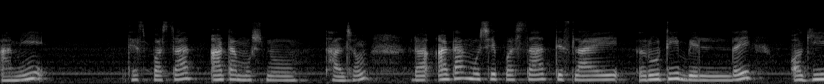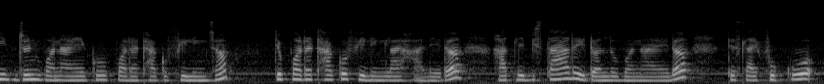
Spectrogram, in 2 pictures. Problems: none marked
